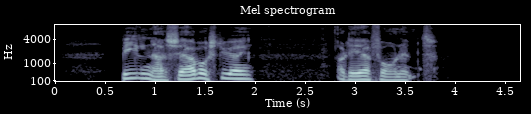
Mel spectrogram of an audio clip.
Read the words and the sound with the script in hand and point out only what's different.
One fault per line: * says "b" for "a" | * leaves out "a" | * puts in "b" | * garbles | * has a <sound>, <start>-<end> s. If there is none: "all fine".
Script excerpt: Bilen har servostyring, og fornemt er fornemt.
* says "det" for "fornemt"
